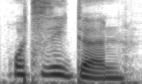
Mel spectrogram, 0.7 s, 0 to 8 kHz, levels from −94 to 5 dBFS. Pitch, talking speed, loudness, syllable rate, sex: 185 Hz, 335 wpm, -18 LUFS, 6.0 syllables/s, female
